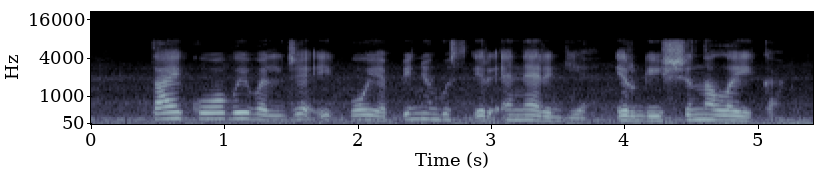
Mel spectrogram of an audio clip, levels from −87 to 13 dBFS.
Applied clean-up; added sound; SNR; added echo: none; Car; 14 dB; none.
